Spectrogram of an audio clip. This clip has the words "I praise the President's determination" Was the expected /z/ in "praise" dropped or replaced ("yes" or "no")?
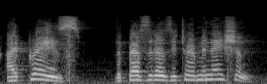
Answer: no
